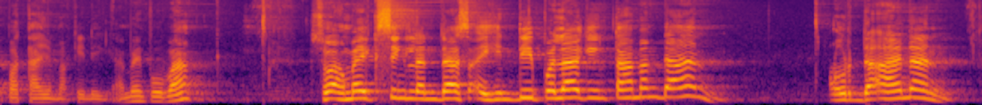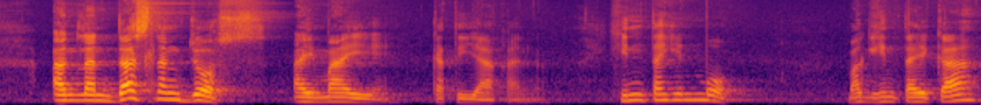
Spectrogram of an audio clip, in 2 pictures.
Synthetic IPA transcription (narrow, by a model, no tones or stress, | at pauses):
ɐpɐt̪aːjomɐkɪnɪɡ̚ʔa̰ːmɪnpoba | so̞ʔɐŋmɐʔɪksɪŋlɐnd̪asɐjhɪnd̪ɪpɐlaːɡɪŋt̪aːmɐŋd̪ɐʔan | ʔoɾd̪ɐʔaːnɐn | ʔɐŋlɐnd̪asnɐŋd͡ʒo̞sʔɐjmɐj | kɐt̪ɪja̰ːkɐ̰n | hɪnt̪ɐjɪnmo̞ | mɐɡ̚hɪnt̪ajka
